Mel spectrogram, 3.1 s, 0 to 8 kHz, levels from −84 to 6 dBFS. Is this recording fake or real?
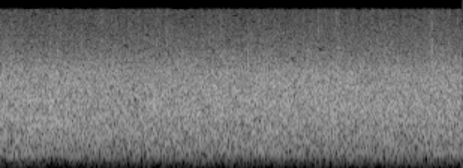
real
